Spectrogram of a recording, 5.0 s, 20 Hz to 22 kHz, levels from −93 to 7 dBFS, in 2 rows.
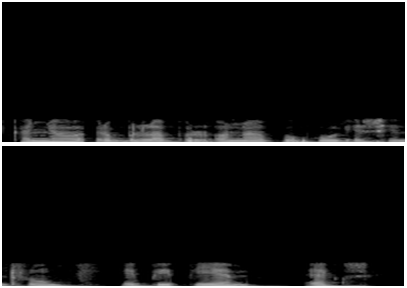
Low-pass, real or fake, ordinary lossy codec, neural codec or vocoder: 3.6 kHz; real; none; none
